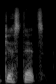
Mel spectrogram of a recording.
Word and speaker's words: Castets: et alors moi au début je disais Castets parce que je suis né dans les Landes j'ai vécu dans les Landes et il y a un village au nord de Dax qui s'appelle qui s'écrit exactement comme le nom de la de celle qui devrait déjà être notre premier ministre mais ça se dit castetê et donc là il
